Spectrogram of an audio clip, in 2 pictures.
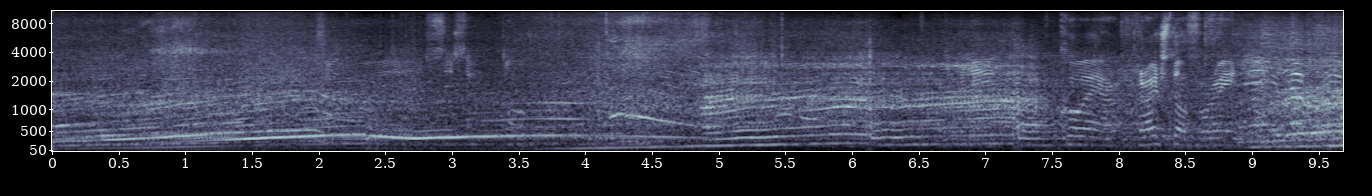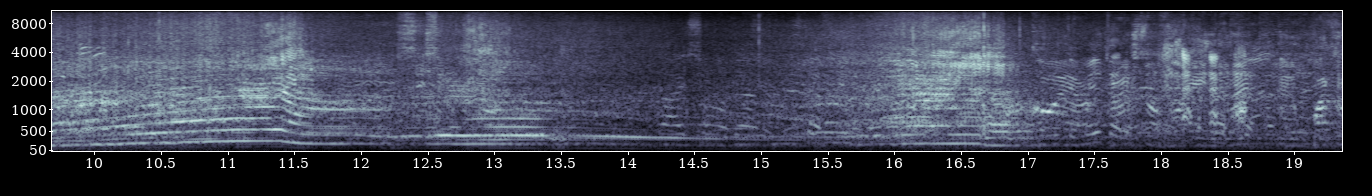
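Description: Ferrari sports cars accelerating hard one after another, engines revving up in several rising sweeps that drop back at each gear change. The longest and loudest pull comes around the middle.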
